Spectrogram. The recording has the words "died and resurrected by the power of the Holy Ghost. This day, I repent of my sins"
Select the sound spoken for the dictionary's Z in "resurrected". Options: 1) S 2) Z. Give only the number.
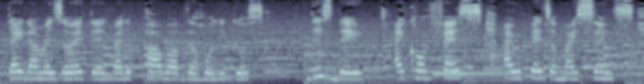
2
